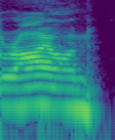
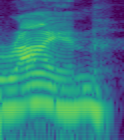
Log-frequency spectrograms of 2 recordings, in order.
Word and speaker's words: Ryon: Healy how about that did you ever see the name Ryan spelt with an O instead of an a no how do you feel about that right on righto and run Ryan Ryan is our vizia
